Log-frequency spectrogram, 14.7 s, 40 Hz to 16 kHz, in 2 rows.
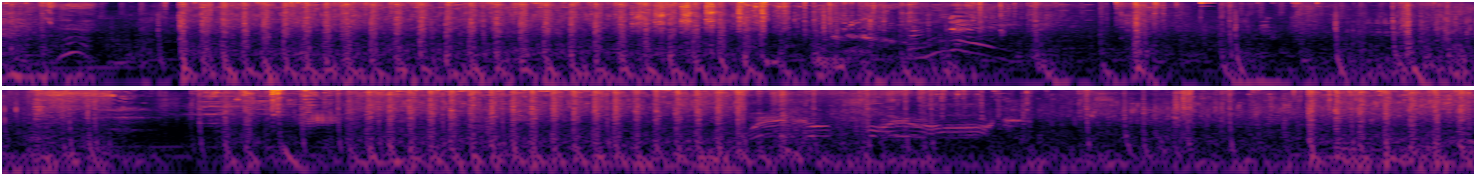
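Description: Sustained rapid gunfire from a weapon in the video game Borderlands 4, dense bursts of shots continuing almost unbroken alongside explosions, mechanical clatter and game effects, with a player's voice occasionally over the action.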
